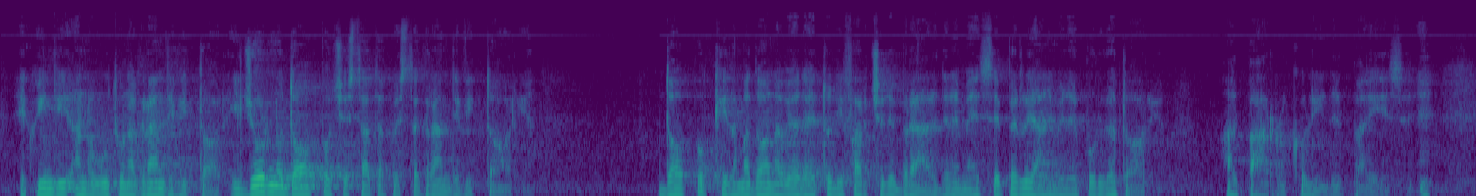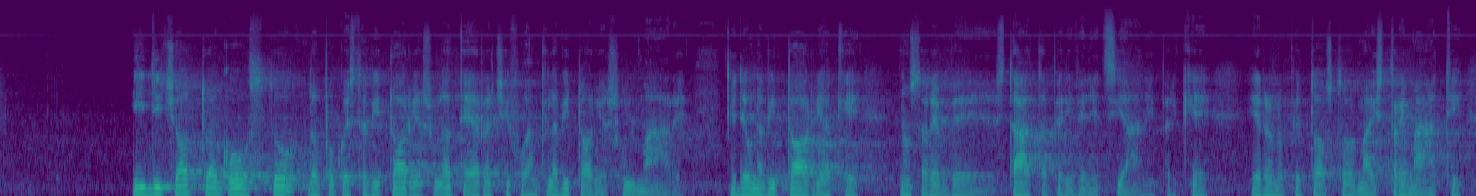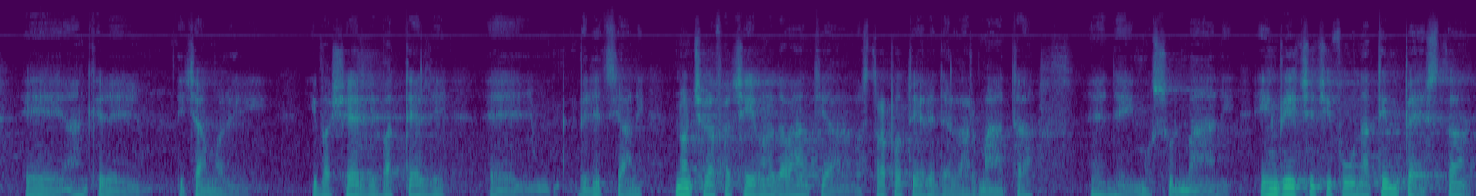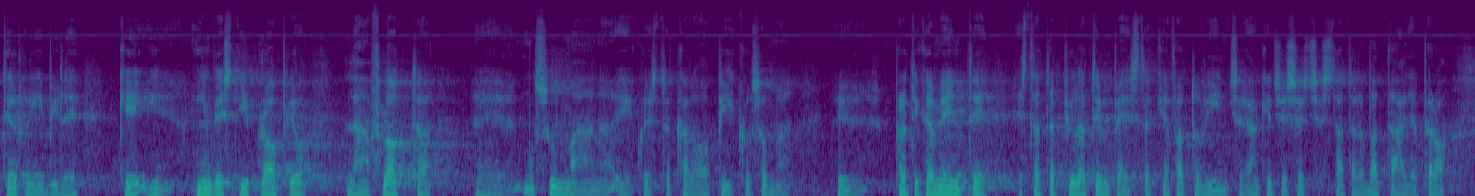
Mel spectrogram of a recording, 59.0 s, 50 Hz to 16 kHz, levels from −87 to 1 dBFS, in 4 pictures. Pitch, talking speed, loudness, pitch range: 100 Hz, 125 wpm, -44 LUFS, 95-110 Hz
